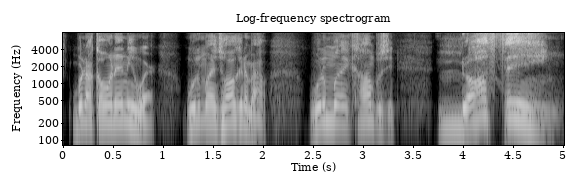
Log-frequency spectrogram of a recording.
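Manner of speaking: hammed-up frustrated outburst; mock rant. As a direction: rant at nobody in particular.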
